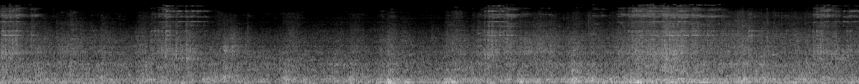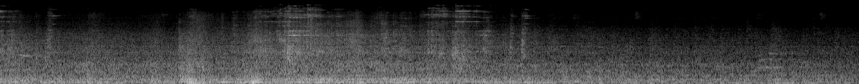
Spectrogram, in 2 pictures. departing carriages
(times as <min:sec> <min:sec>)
0:03.8 0:14.0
